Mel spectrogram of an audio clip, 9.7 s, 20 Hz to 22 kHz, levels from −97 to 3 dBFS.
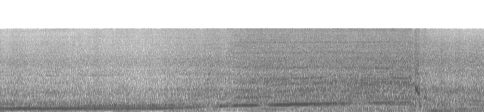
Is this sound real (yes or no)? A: yes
